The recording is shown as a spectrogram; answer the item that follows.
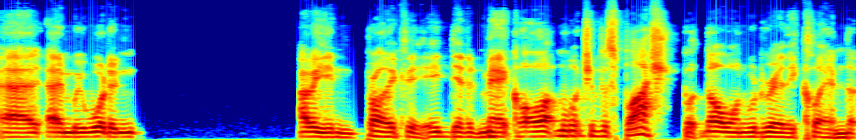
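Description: The recording is very clean, with a silent background. A man with an unremarkable speaking voice talks at a medium pitch and a moderate pace. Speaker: podcast co-host. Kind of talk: casual chat.

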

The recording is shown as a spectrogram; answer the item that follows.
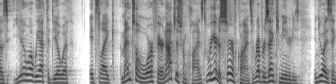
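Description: On a very clean recording with a silent background, a man talks at a very fast pace in a fairly high pitch. His intonation is lively and his tone energetic. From Baltimore. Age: 30s. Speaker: podcast host and real estate agent. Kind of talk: interview.

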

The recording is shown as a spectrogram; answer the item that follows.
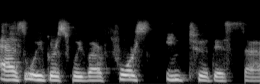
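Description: Vocal fry runs through a woman's dark, mellow tone as she speaks at a fairly slow pace. The sound is dry and close, with no echo. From Urumqi, East Turkestan. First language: Uyghur. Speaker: human rights activist. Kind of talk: interview. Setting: video call.

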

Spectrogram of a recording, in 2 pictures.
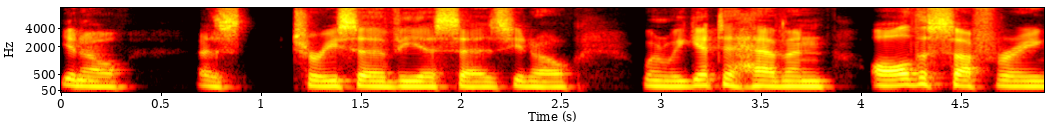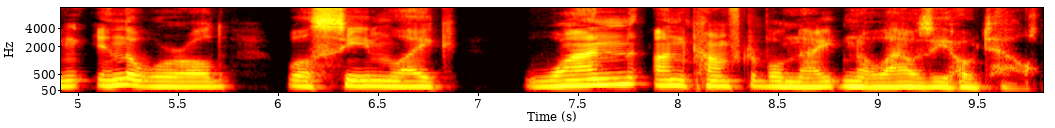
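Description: In a Canadian accent, a man speaks at a moderate pace in a normal speaking voice, fairly high and fairly even in intonation, on a very clean recording with a silent background. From Ontario, Canada. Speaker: pastor. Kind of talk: interview conversation.

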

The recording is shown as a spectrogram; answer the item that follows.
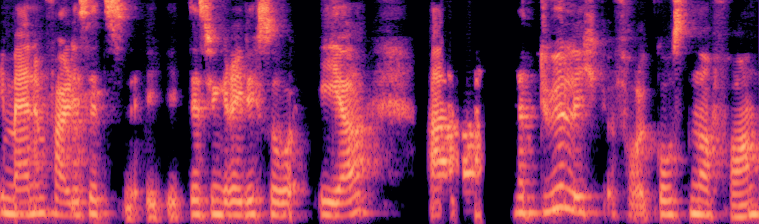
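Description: A woman's medium-pitched, bright, sharp voice at a moderate pace, with very even loudness, fairly even intonation, and long, frequent pauses. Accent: Austrian. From Lower Austria. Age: 40s. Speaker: singer, comedian and coach. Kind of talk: interview. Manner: hesitant fillers.

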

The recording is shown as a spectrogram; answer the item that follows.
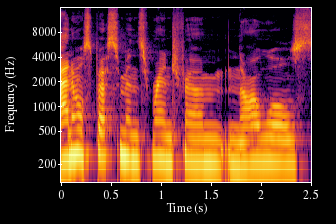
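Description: A woman speaks in a normal speaking voice on a very clean recording with a silent background. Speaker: podcast host. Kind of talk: educational podcast lecture, scripted-style. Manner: informal, explanatory, with fillers.

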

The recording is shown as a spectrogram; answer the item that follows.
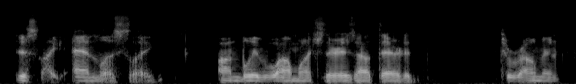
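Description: Speaking at a fairly slow pace with an American accent, a man with a very deep, low pitch comes through dry and close with no echo over a quiet background. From central Pennsylvania. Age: 20s. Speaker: fishing guide and hunter. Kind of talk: casual chat.

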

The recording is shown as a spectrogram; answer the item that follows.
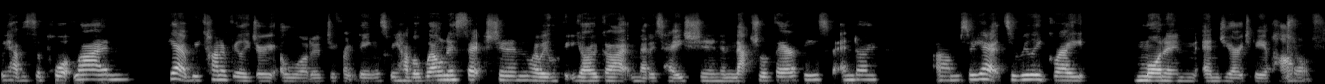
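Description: A woman speaks with an Australian accent. Her pitch is medium and her pace fairly quick. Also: ordinary pitch variation. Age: 20s. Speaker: women's health advocate. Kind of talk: interview.

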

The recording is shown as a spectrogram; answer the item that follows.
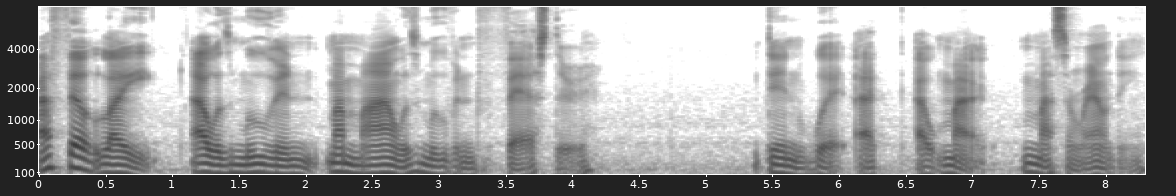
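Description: A man with an American accent speaks very slowly at a very deep, low pitch, using lively intonation, vocal fry and long, frequent pauses. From rural northeastern North Carolina, near Lake Gaston. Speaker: podcast co-host, real estate agent. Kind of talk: casual chat.

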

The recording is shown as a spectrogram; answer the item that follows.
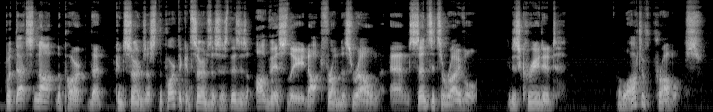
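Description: In a put-on character voice, a man speaks at a medium pitch with lively intonation. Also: moderate pace. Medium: actual play. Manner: formal, authoritative.

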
